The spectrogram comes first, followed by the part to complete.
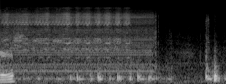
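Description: Makita cordless drill running in reverse, backing a screw out of an electrical box cover: a steady motor whine that stops about a second and a half in.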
